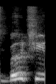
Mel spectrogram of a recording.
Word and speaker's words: Bucci: It's Bucci like Gucci, right?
